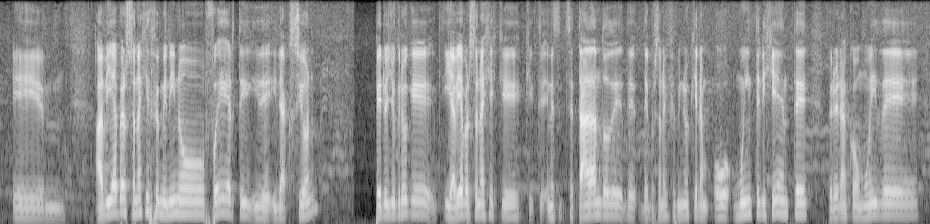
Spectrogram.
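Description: Speaking in a Chilean accent, a man with a fairly high pitch keeps a moderate pace and fairly even intonation. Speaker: podcast host. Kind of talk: casual chat. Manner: halting, many repetitions.

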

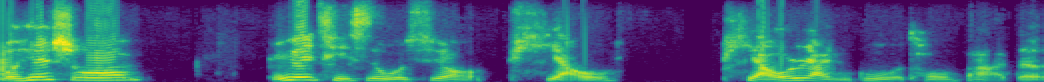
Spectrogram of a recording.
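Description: Long pauses come frequently in this very slowly paced speech. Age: 20s. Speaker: podcast co-host. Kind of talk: casual chat.

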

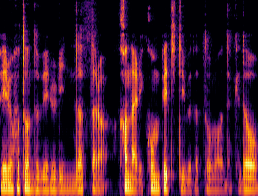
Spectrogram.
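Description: Recorded very cleanly against a silent background, a man speaks with a very deep, low pitch and a dark, mellow tone, his intonation fairly even and the sound dry and close with no echo. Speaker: podcast co-host, art practitioner. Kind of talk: casual chat.

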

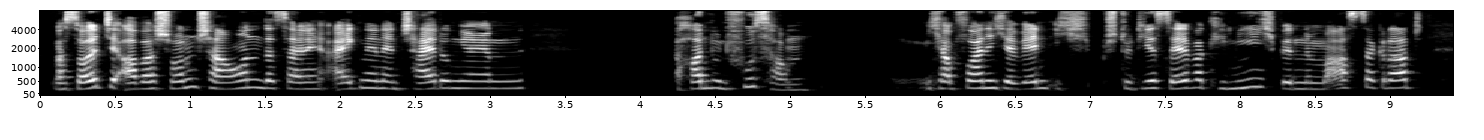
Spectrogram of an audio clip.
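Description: The delivery is monotone with flat intonation, broken by long, frequent pauses. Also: woman, high pitch for a woman, moderate pace. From Lower Bavaria, Germany. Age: 20s. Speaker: local politician and student. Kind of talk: podcast interview.

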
